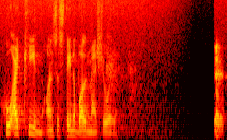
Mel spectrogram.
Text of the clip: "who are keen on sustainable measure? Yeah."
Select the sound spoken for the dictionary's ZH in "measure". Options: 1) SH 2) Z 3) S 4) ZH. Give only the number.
1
